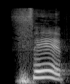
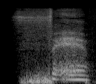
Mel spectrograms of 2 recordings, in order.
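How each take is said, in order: First: "Sed" punched out loud as one firm stressed word; emphatic key word. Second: "sed" dropped low and soft, almost to itself; quiet key word. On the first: Preacher driving home the key word to the congregation, loud and stressed. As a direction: hit "Sed" hard and loud, like a verdict. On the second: Preacher naming the verse's key word to the church, low and soft. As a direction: murmur "sed" low as it is first named. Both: Shown as a demonstration. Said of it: "la primera palabra del versículo es la clave".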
